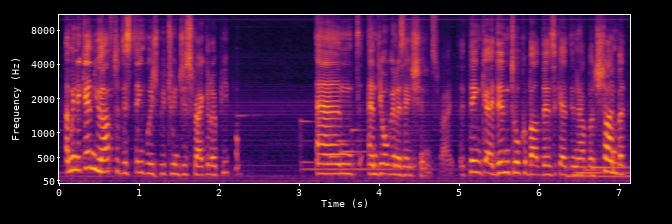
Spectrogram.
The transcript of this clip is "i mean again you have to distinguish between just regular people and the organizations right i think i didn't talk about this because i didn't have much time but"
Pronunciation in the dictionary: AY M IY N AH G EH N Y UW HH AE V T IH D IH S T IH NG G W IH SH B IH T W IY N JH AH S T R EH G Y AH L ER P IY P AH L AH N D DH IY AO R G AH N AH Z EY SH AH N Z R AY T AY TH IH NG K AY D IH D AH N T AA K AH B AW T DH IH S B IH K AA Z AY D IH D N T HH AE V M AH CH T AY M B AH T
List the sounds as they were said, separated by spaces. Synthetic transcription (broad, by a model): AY M IY N AH G EH N Y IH HH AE F T IH D IH S T IH NG G W IH SH B IH T W IY N JH AH S T R EH G Y L ER P IY P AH L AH N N DH IY AO R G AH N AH Z EY SH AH N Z R AY T AY TH IH NG K AY D IH D N T AA K AH B AW T DH IH S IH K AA IH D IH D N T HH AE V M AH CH T AY M B AH T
